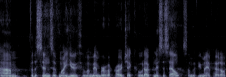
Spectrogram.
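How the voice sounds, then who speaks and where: A man's very deep, low voice with a New Zealand accent, monotone and flat in intonation, at a very fast pace, the sound dry and close with no echo. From New Zealand, Wellington. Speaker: security engineering lead, conference speaker. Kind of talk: conference keynote. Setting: stage with audience. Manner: frequent fillers and hesitations.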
